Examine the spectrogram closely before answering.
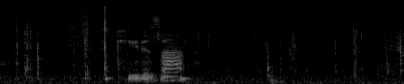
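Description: A page of thick paper turns.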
